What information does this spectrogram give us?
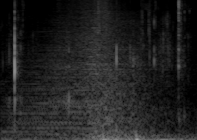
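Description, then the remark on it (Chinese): Wet, crunchy chewing with sharp cracking bites, a few crisp snaps scattered over a low, squishy grinding of jaws as someone gnaws on bone in a crematorium. No talking. “嘴里不断的传出嚼骨头的嘎嘣嘎嘣的声音”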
